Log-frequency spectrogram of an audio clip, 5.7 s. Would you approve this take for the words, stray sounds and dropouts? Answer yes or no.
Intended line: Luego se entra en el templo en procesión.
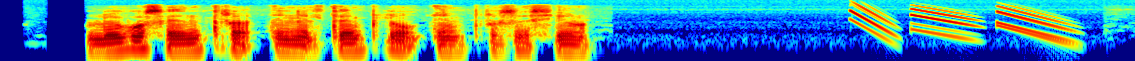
no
